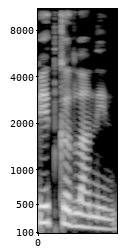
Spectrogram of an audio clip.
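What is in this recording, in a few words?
"петкӧдланін", Komi, female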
